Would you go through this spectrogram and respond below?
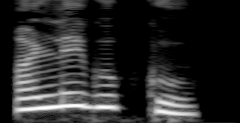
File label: "ಅಳ್ಳೆಗುಕ್ಕು", kannada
